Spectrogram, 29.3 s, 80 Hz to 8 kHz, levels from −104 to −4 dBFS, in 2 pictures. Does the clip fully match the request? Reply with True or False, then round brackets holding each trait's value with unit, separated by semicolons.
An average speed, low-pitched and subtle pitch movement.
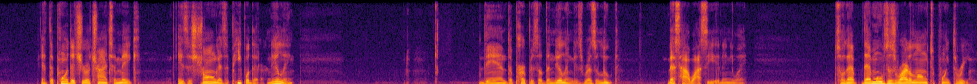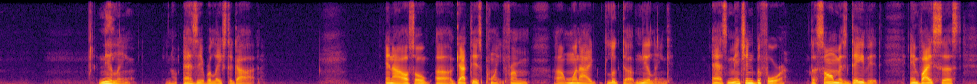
False (145 wpm; 110 Hz; 4.5 semitones)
